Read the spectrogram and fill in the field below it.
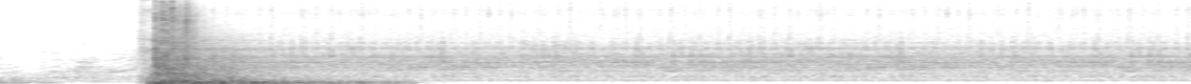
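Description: A low mechanical whirring hum plays steadily from the game.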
